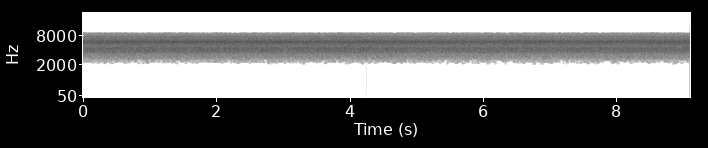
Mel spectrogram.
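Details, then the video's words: Cicadas in hot summer weather fill the air with a loud, unbroken, high-pitched buzzing drone. "뜨거운 무더위 속 시끄러운 매미 울음 소리, 시끄러운 매미 소리가 듣고 싶을 때, 1시간, 1 hours"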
